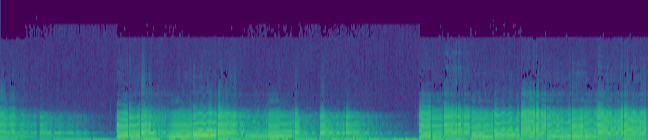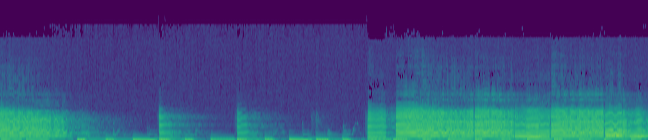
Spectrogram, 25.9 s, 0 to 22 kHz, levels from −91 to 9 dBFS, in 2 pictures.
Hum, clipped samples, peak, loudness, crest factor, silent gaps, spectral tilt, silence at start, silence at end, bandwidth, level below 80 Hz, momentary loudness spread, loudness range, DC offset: none; under 0.1%; -2 dBFS; -17 LUFS; 16 dB; none; -4.5 dB/octave; 0 s; 0 s; 17 kHz; -40 dBFS; 16 LU; 13 LU; under 0.1%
